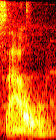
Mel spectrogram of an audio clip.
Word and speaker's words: Sowell: got some more Thomas Sophie and y'all kept on telling me he's saying them from my bad dang since it sounds like it's pronounced soul soul common sold y'all happy just kidding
